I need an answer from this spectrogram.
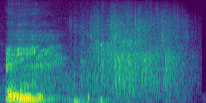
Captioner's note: applause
